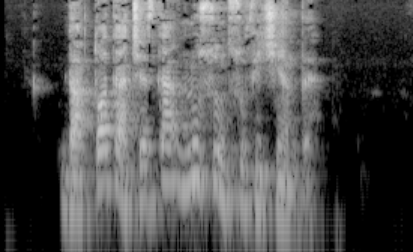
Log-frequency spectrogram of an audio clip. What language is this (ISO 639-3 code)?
ron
